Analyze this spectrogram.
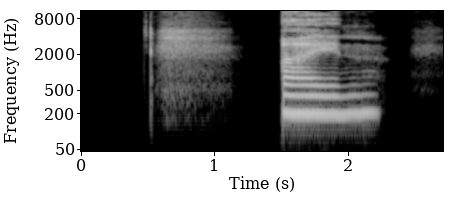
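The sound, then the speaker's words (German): A single breath drawn in through the mouth, followed by a longer, voiced exhale like a sigh, as part of a guided breathing exercise. The soft airy inhale comes first, then the fuller breathy out-breath, and a faint trace of breath at the end. “Ein und durch den Mund ausatmen.”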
